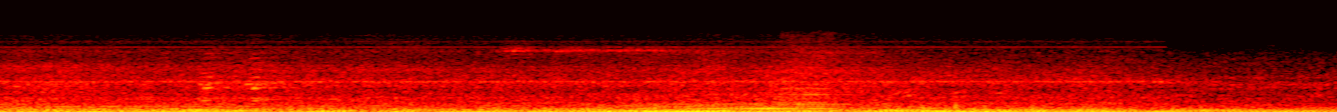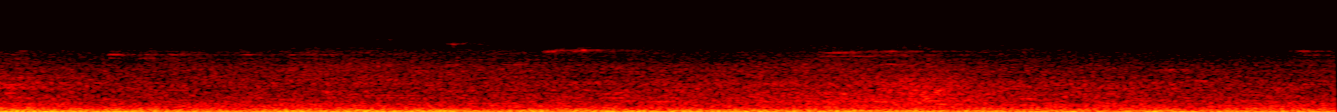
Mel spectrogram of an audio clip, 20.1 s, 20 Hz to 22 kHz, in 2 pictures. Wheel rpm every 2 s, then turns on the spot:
0, 0, 0, 0, 0, 0, 0, 0, 0, 0.
none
